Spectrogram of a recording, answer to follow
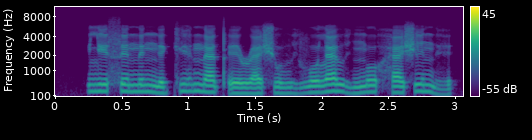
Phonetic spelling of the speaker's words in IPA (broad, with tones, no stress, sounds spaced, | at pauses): lʲ e˧ s e˧ n e˧ ŋ e˩ kʲ æ̤˥ n æ˧ tʼ e˩ ɹ æ˩ ʃ u˩ ð i̤˩ v o˧ l æ˥ ð i̤˩ ŋ o˥ h æ˧ ʃ i˥ n e̤˩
